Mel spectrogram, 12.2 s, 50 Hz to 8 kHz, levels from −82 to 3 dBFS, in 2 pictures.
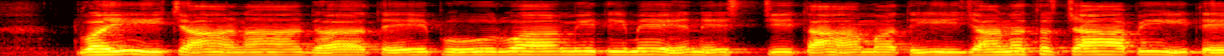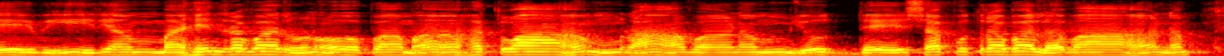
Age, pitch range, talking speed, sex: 50-69, 130-150 Hz, 70 wpm, male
